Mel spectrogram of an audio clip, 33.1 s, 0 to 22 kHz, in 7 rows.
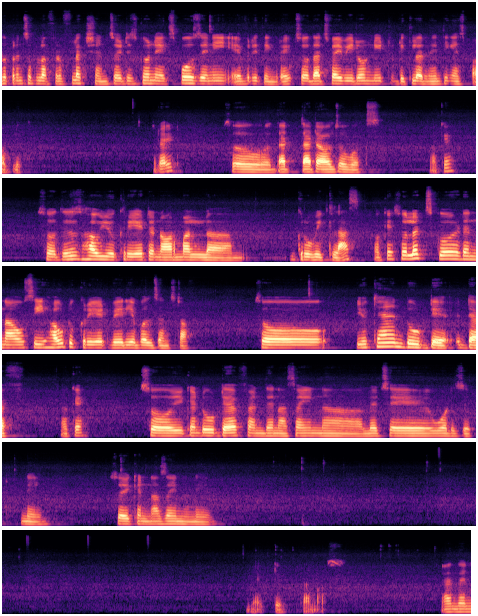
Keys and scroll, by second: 6.1 super+r, 13.0 super+a.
